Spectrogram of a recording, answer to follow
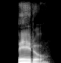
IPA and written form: peɾo (pero)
